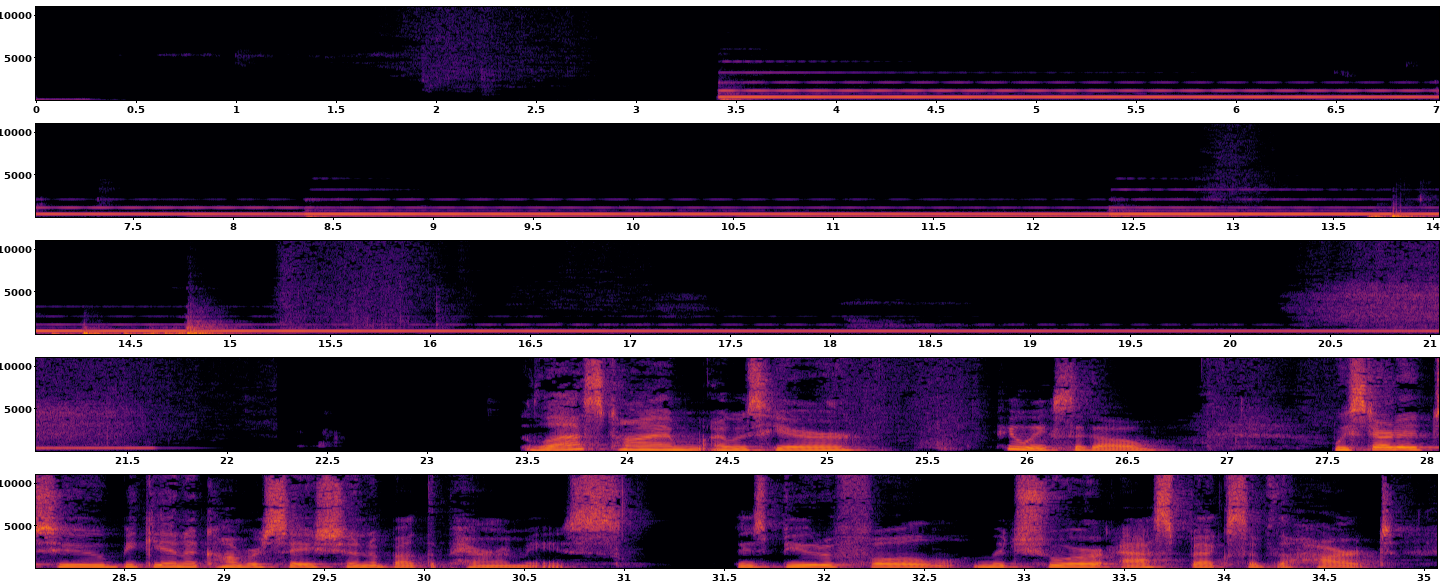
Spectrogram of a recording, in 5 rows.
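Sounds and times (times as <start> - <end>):
meditation bell ringing: 3.4 - 21.7
speech: 23.7 - 25.3, 26.0 - 26.8, 27.6 - 35.0.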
